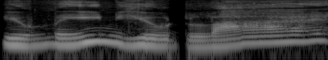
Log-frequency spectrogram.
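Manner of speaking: tiny, shrunken, very slow, drawn-out voice. Describing a scene from a show, the speaker quotes Bernard, in a tiny voice. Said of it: "in the tiniest voice you can imagine".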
